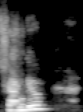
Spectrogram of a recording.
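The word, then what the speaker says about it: Canggu: Uh the I mean we would pronounce that as Kangu but a lot of people over there they pronounce that as Changangu.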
